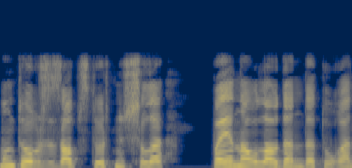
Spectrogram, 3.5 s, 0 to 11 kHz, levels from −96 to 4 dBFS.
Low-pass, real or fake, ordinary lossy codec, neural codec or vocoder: 7.2 kHz; real; none; none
